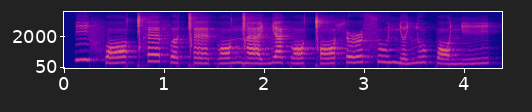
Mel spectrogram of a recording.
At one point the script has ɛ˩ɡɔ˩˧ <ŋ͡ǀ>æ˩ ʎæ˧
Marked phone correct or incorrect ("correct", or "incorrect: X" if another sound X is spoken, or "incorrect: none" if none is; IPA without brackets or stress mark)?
correct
